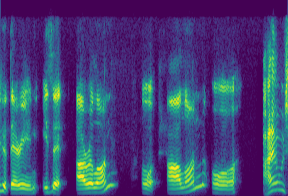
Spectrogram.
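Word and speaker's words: Arelon: they're in, is it Arlon or Arlon or I always said Airlon? Uh, according to this, it is pronounced Aron. Oh my god. I'm gonna say Aerolon. I'm I'm gonna continue saying that. Airlon.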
